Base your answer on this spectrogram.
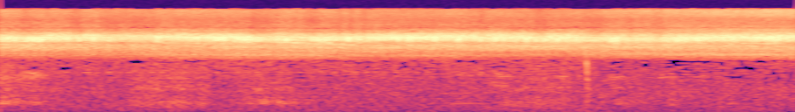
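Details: Cicadas in the background at the start of the Kanchenjunga trek: a steady, unbroken high-pitched shrill drone holding one even band, with no other clear sounds.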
